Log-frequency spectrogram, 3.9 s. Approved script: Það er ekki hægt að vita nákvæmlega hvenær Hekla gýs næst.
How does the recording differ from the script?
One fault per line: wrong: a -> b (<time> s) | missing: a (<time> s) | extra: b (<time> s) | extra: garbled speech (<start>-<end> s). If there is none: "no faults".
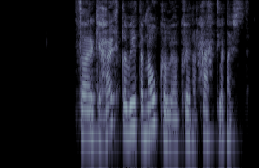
missing: gýs (3.4 s)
